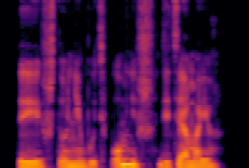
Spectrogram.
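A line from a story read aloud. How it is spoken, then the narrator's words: Unexpectedly gentle question. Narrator (Russian): Неожиданно мягко спросил он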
